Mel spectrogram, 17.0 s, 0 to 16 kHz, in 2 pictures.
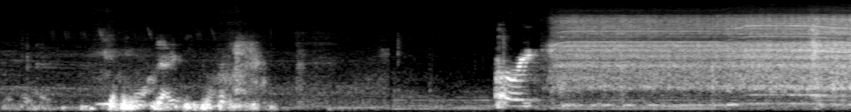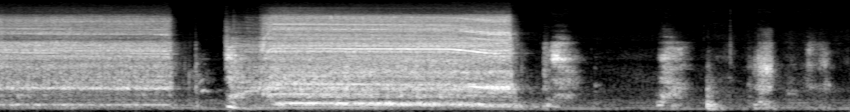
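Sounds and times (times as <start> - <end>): power drill running: 5.4 - 13.8.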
